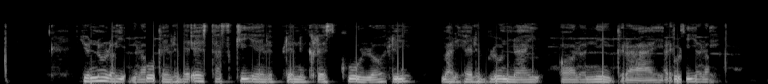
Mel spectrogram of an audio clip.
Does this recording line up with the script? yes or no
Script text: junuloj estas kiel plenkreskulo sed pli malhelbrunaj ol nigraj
no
